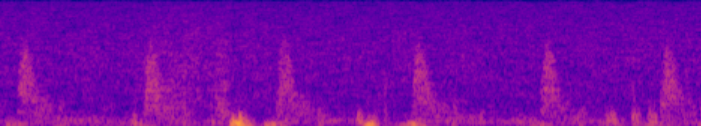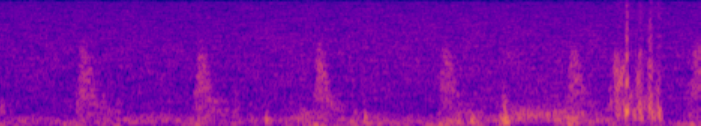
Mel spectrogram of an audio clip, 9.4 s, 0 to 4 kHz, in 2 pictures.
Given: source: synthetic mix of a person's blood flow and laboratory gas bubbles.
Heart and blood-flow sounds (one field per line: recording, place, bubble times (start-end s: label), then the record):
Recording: Doppler ultrasound of blood flow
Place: subclavian vein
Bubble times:
8.77-9.12 s: bubbles
From the record:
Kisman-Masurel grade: 213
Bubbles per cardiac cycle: several, 3 to 8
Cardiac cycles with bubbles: 1 to 10%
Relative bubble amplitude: loud (0.450 to 0.775)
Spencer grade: 1 (occasional bubble signal discernible with the cardiac motion signal, with majority of cardiac periods free of bubbles)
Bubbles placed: anywhere in the cardiac cycle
